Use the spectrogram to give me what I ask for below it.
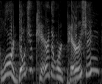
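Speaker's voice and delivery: high, loud, frantic cry for help; panicked disciples. Retold or imitated. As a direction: beg like men about to drown.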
